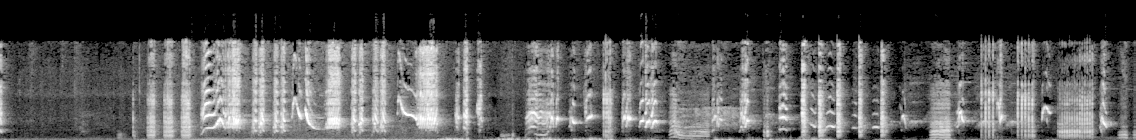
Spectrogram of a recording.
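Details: Young Javan myna in lively song: a dense, varied jumble of squawks, clicks, slurred whistles and harsh chatters, delivered in fast bursts over a low rumbling background.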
